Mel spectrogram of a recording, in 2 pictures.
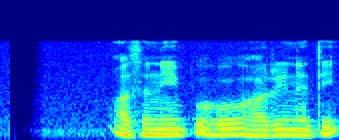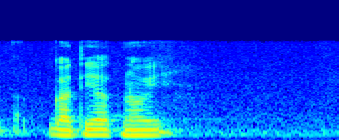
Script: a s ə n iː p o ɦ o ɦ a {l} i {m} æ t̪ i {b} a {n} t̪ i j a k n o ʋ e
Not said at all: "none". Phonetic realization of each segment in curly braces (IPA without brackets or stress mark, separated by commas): ɾ, n, ɡ, none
